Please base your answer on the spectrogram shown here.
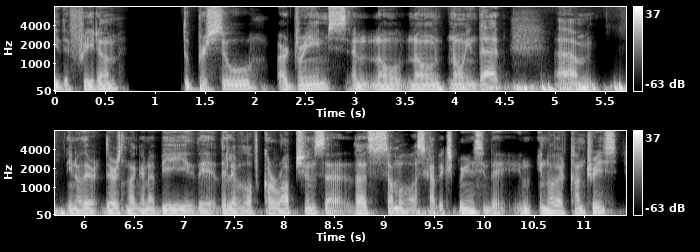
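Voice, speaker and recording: A Mexican entrepreneur in his fifties with a Spanish accent tells his story as a guest in a podcast interview, speaking earnestly and restarting often. His voice is medium-pitched and creaky, with no room sound.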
